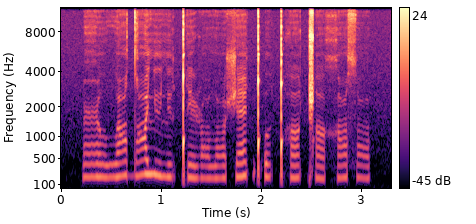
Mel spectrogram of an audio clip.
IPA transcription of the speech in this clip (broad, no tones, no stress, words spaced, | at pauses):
ʕovo dˤulʲulʲoǃe ɭoðˤoʃæ ǃʼoǃʰɒǁɒ xɒsˤo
